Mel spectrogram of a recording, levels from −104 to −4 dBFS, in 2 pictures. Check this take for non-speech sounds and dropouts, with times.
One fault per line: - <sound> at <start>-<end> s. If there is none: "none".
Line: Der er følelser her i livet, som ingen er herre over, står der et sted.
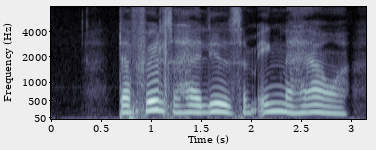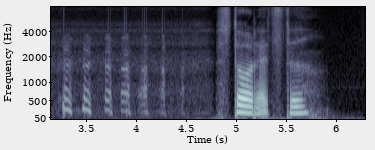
- laugh at 3.2-4.5 s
